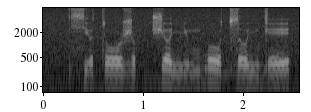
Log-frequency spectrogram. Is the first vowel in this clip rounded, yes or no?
no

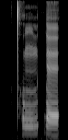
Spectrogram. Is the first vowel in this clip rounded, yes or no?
yes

